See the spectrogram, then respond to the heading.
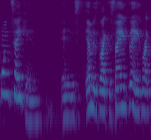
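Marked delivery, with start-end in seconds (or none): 0.0-0.8 much higher, mock-conceding aside; high-pitched concession. Recapper conceding the mother's point, high-pitched aside.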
